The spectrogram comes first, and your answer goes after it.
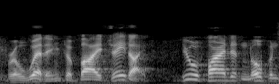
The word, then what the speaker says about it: Jadeite: Anchor Hawkings amazing new kind of dinner wear, Jadeite. Now, it's spelled J A D E I T E.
